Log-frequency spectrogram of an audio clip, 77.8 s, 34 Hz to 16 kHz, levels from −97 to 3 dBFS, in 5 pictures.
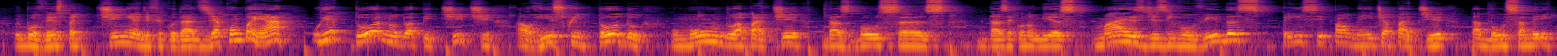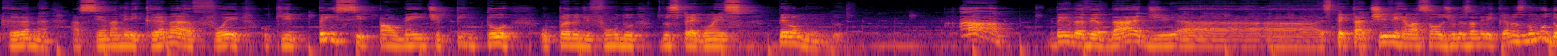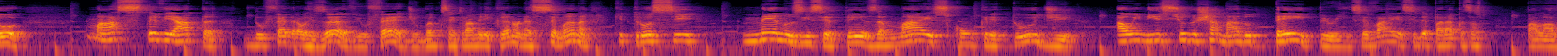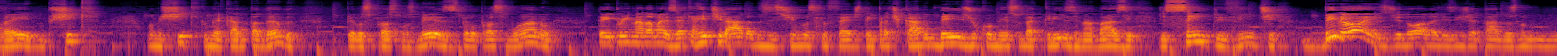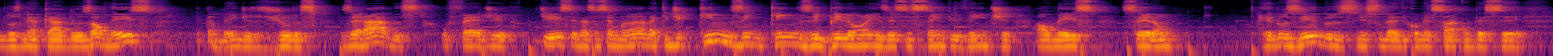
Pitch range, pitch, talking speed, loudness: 105-135 Hz, 115 Hz, 130 wpm, -23 LUFS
